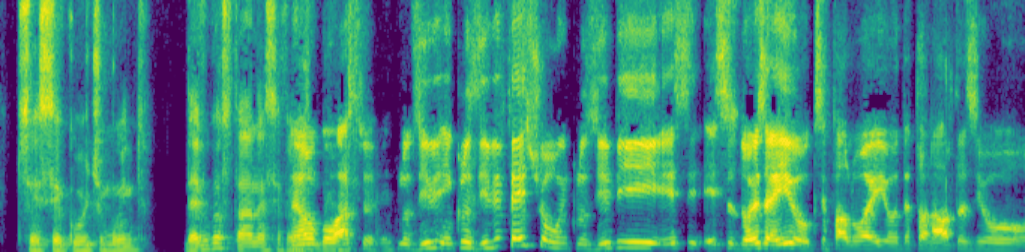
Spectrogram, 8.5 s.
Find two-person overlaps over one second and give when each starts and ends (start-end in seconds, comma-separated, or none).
none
